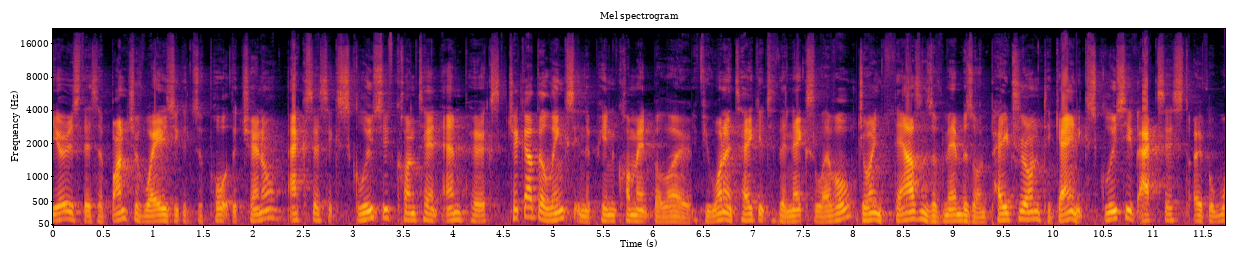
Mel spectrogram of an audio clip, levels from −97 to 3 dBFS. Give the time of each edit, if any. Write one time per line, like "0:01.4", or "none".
0:04.5
0:06.4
